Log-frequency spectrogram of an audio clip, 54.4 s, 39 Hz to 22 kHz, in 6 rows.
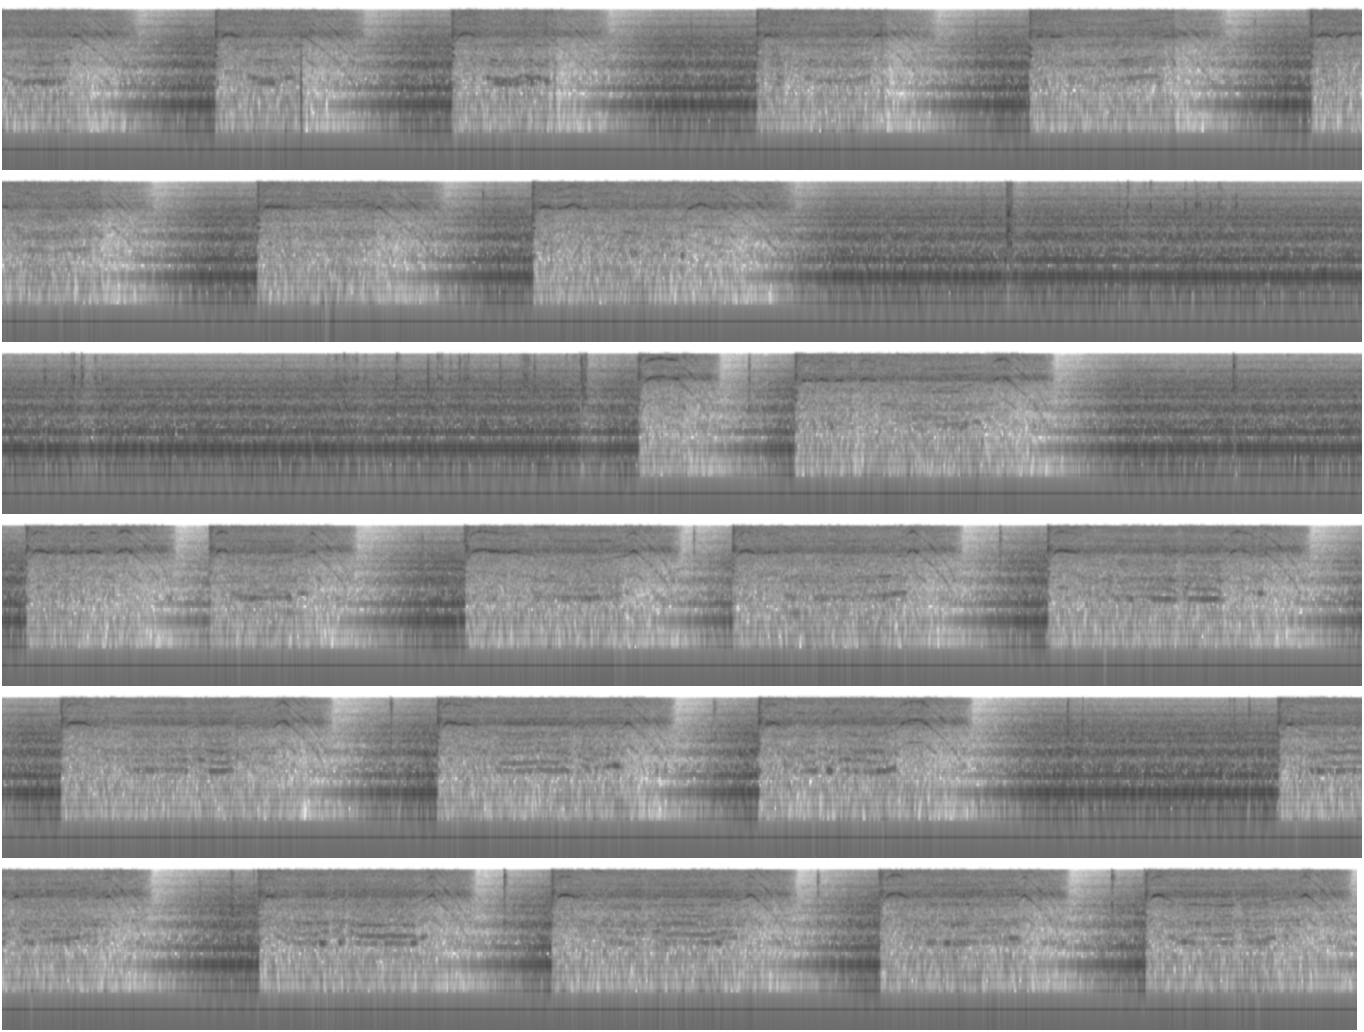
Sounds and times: Chainsaw: 0.0s - 54.3s
Tools: 0.0s - 54.3s.

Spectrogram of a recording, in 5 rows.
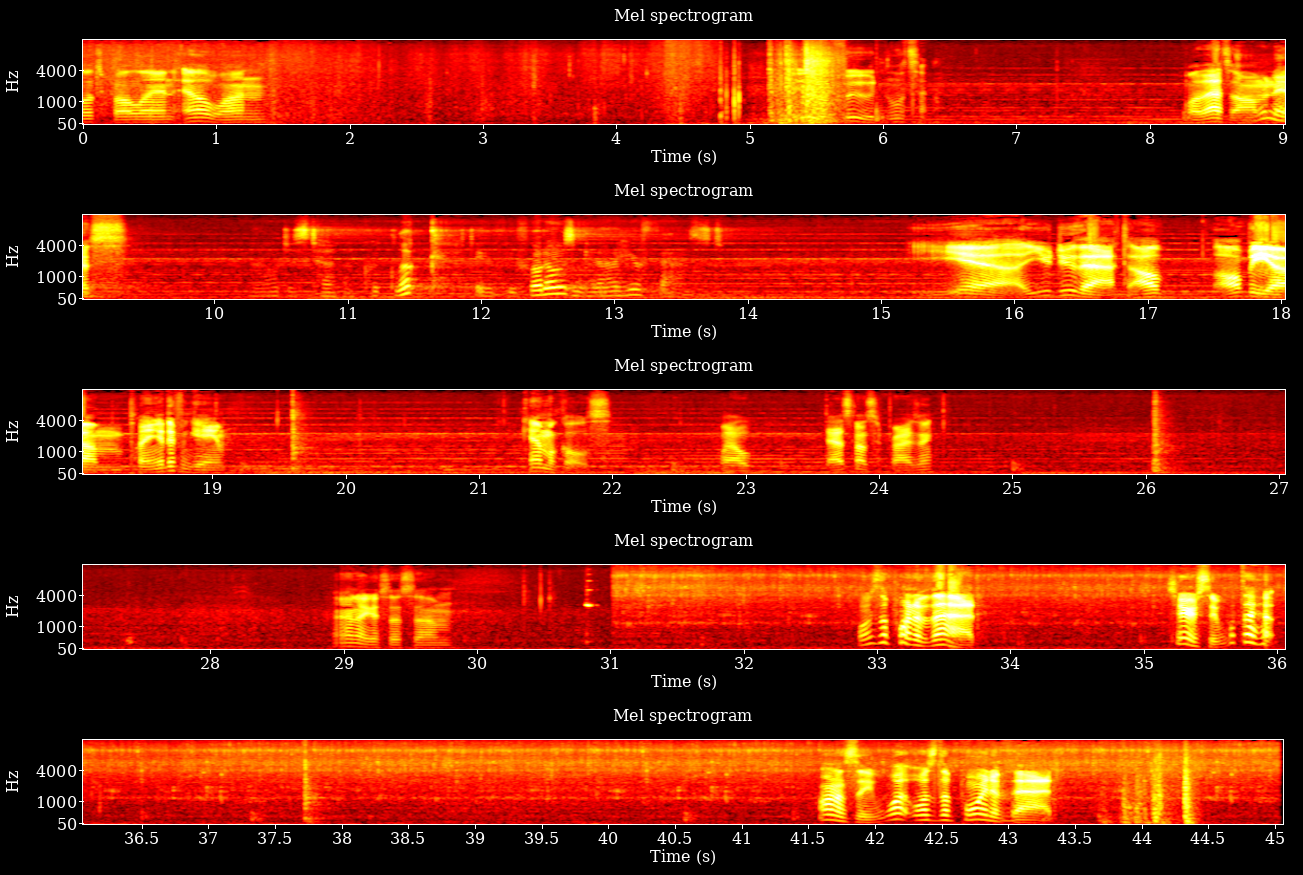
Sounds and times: Water: 31.0s - 45.0s
Water tap, faucet: 31.0s - 45.0s.

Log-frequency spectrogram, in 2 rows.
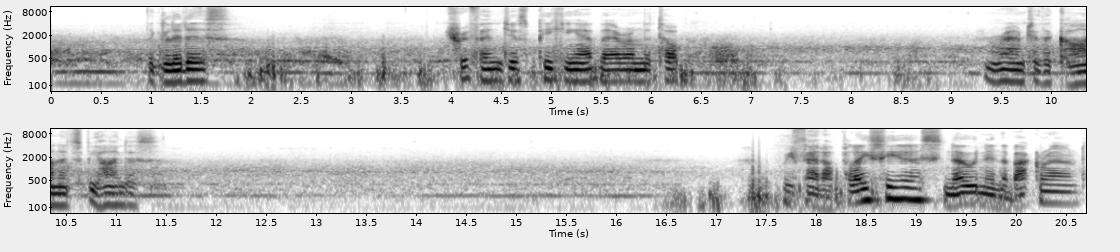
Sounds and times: Speech: 1.0s - 1.8s, 3.9s - 6.4s, 9.3s - 11.5s, 17.7s - 20.7s.

